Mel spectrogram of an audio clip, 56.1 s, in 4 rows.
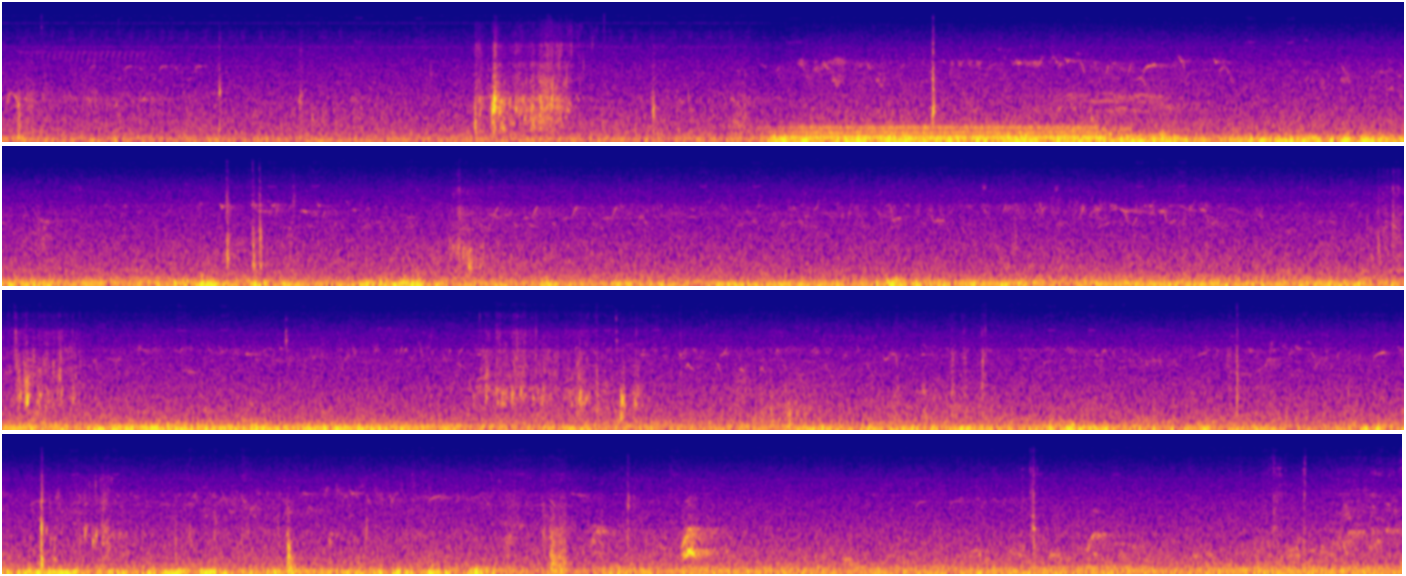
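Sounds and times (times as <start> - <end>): wind and water rumbling: 0.0 - 56.0
steady hum: 7.0 - 13.3.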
